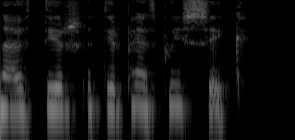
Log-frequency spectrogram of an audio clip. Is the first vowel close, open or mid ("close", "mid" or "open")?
open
